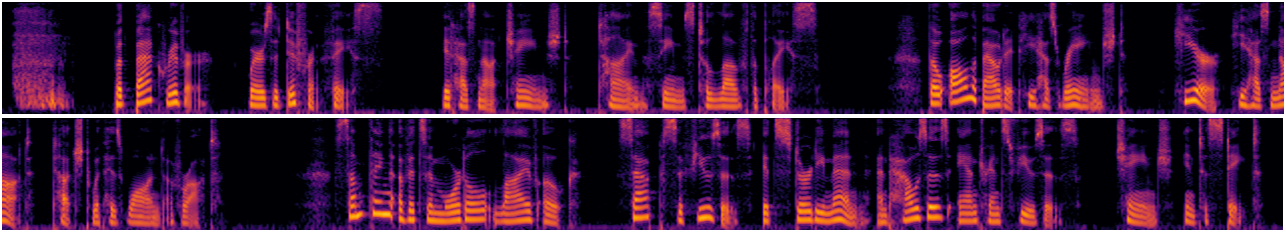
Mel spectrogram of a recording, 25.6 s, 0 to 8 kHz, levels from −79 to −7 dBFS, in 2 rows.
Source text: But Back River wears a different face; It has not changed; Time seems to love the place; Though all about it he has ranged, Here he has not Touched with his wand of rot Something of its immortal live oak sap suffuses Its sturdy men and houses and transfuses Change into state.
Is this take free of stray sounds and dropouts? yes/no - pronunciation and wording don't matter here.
no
